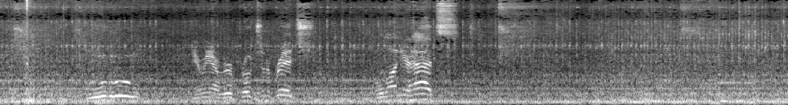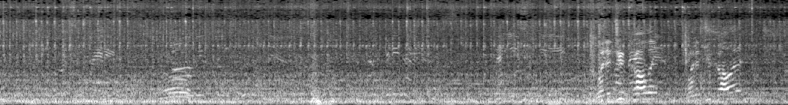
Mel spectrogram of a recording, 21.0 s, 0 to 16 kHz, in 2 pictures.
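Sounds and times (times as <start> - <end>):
ride car humming on track: 0.0 - 21.0.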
